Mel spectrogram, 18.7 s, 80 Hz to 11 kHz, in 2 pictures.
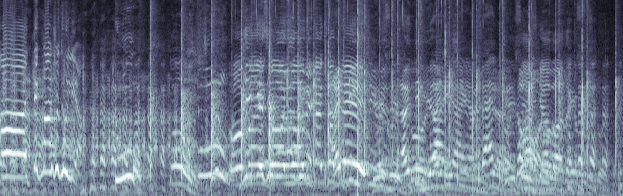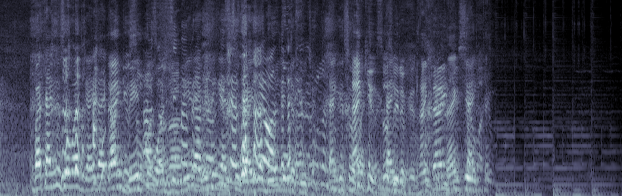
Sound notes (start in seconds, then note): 4.8 all applausing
